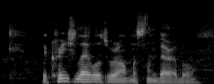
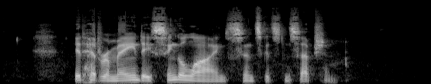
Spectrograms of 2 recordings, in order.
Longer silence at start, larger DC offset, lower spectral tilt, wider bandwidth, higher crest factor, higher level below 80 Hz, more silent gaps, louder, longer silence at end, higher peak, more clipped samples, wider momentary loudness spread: second, 0.1 s vs 0.4 s; neither; first, -4.5 dB/octave vs -2.5 dB/octave; second, 13 kHz vs 15.5 kHz; about the same, 18 dB vs 18 dB; about the same, -64 dBFS vs -60 dBFS; neither; second, -34 LUFS vs -16 LUFS; second, 0 s vs 1 s; second, -18 dBFS vs 0 dBFS; neither; first, 13 LU vs 10 LU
